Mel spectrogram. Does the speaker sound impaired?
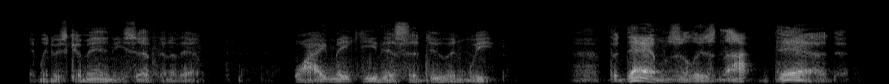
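Yes: voice box removal needed; expects R2-D2-like voice after removal.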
